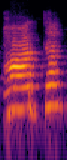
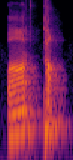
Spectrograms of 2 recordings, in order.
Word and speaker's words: पार्थ: Partha, this is Mahaprana, that also should be pronounced with stress. Okay. Uvacha Partha Pashyaitan Samavetan Kuruniti. Partha.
